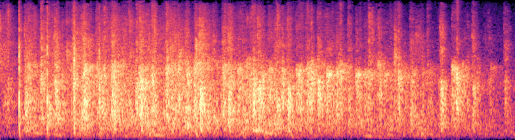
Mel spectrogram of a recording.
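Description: An audience applauds steadily for about five seconds for a person who has just been introduced, a dense wash of many hands clapping at fairly even loudness, with no one speaking over it.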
